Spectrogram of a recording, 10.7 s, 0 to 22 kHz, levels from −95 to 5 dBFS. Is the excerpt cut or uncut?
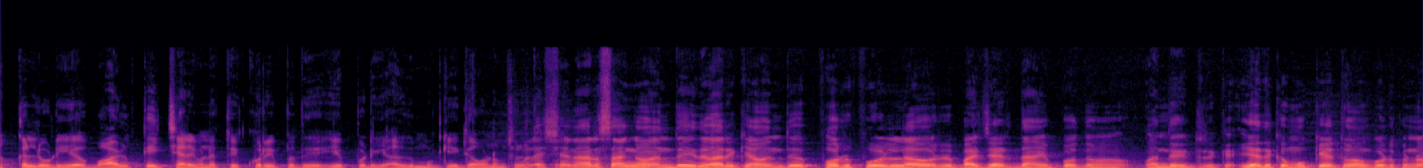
cut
